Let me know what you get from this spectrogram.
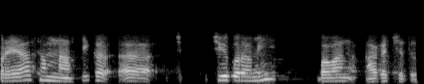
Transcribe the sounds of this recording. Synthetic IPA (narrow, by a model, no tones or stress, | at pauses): pɾɐjaːsɐmnaːst̪ikɐ | sijukuɾaːmi | bʱɐʋaːnaːɡɐtːt͡ʃʰɐt̪u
